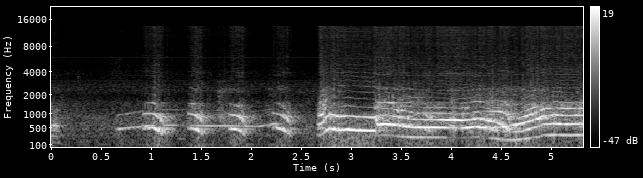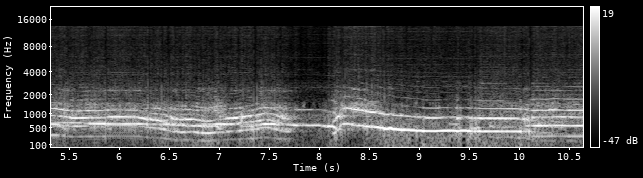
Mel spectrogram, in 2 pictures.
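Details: Dog at midnight howling along to a mobile ringtone; short pulsing whines first, then long sustained, wavering melodic howls sliding up and down, loud and continuous for several seconds.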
